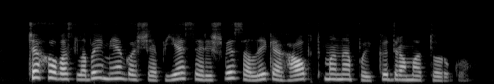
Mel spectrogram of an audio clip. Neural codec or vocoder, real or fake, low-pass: none; real; 7.2 kHz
